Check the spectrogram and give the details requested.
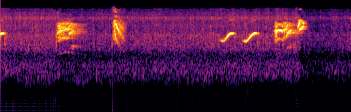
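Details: Tui-tui song with chirps of the double-collared seedeater, played to teach young birds. Scattered buzzy chirps, then two quick upslurred whistles and a burst of harsh high chirps over a steady low hum.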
